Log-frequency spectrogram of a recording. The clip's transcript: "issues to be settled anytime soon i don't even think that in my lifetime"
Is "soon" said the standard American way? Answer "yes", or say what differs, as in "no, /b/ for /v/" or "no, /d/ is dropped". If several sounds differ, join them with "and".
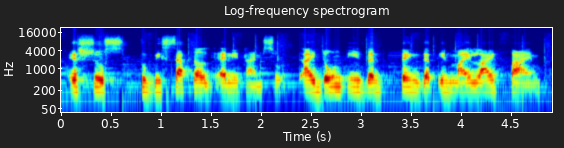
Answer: no, /n/ is dropped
